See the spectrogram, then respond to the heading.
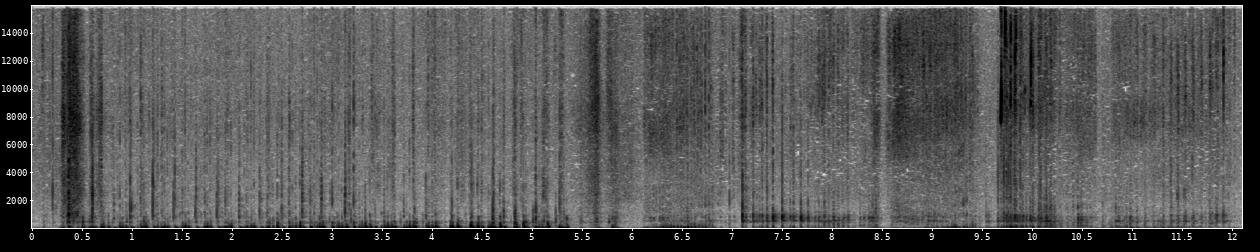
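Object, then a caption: Canvas and suede low-top sneaker. Fingertips and nails scratch and tap the side of an empty, dark blue-grey Vans-style low-top sneaker with a canvas and suede upper, white rubber sole and white laces, held in one hand. The result is a dense, low, rumbling scratch made of rapid, irregular taps that stays loud for about five and a half seconds. It then breaks into softer, separate scratchy bursts with a few brief bright rasps.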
